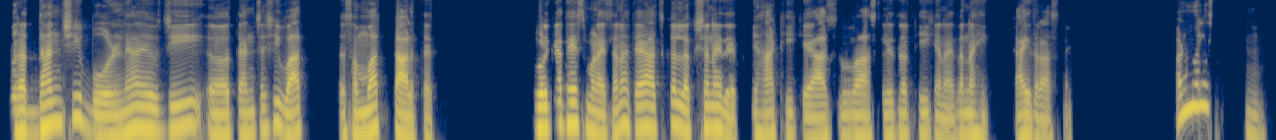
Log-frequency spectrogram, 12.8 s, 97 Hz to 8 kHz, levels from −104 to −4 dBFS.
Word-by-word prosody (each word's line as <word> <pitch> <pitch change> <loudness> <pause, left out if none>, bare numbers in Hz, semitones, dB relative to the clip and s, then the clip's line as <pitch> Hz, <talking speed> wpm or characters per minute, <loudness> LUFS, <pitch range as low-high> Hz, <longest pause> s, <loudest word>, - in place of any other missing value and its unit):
वृद्धांशी 150 +10 +3 0.2
बोलण्याऐवजी 135 +8 +2
अ, 110 0 +1
त्यांच्याशी 115 +7 -2
वाद 120 -4 -2
संवाद 120 +5 +3 0.2
टाळताहेत. 100 -3 +2 1.0
थोडक्यात 140 +4 +3
हेच 160 -1 +5
म्हणायचं 120 -1 +1
ना, 160 +1 +2
ते 140 - +3
आजकाल 145 +2 +1
लक्ष 125 +3 -2
नाही 140 -1 +3
देत 100 -6 -1
की 115 - -7
"हा, 110 0 -1
ठीक 115 -1 -8
आहे 100 - 0
आज 100 0 -2 0.4
असले, 110 +1 -5
तर 110 - -2
ठीक 115 +1 -7
आहे, 105 - -3
नाहीतर 95 +4 -4
नाही, 110 -2 -1 0.3
काही 105 +1 0
त्रास 95 -2 -5
नाही." - - -17 1.0
पण 205 +5 +2
मला 285 0 +3 0.4
हं. 105 -2 -8
115 Hz, 155 wpm, -23 LUFS, 110-140 Hz, 1.0 s, हेच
